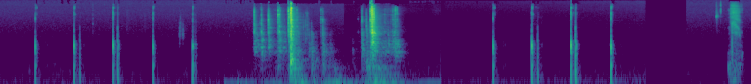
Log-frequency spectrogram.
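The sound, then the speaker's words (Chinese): A door being locked in an office: a run of sharp, evenly spaced clicks, then a longer rattling, scraping burst, followed by more regular clicks and a last faint knock. “那我先去把门锁好。”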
